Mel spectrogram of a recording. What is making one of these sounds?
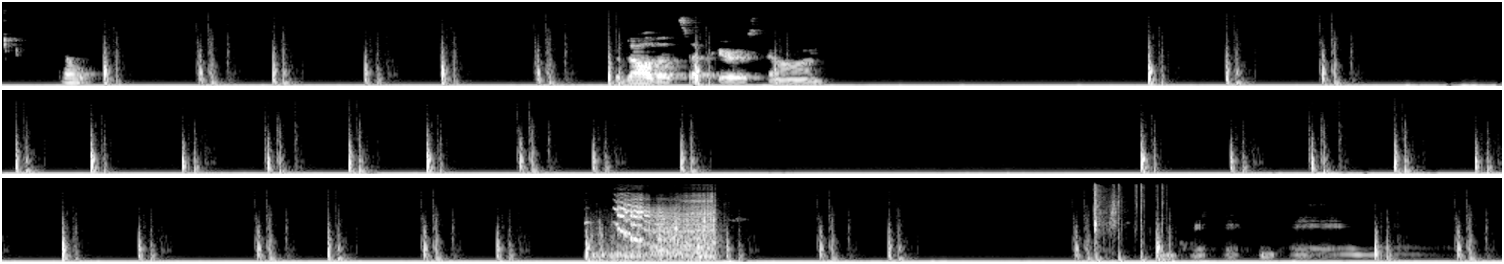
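Footsteps knock steadily on a wooden floor.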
